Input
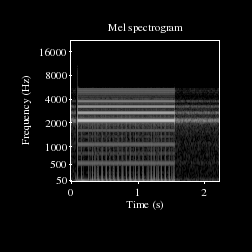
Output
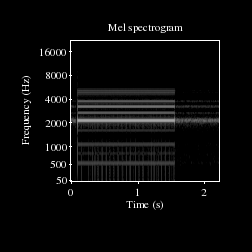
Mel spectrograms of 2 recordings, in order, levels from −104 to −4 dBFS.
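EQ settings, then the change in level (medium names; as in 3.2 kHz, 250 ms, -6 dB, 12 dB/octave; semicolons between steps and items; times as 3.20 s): boxcar filter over 32 samples; differentiator; peaking EQ 130 Hz -3.5 dB 0.67 oct; +12.0 dB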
